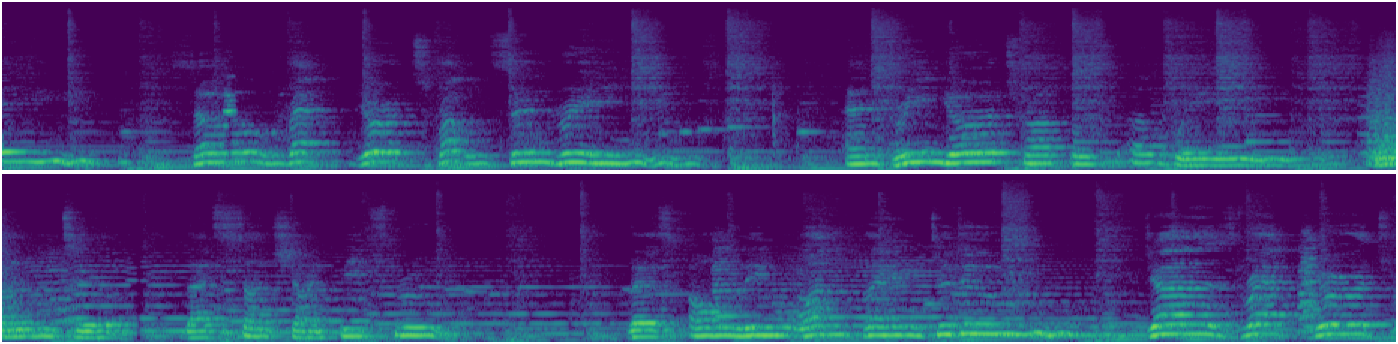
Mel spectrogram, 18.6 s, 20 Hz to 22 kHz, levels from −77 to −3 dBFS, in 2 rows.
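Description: At 1.47 to 1.55 s a short, fairly loud glitch bursts out, and at 10.13 to 10.25 s a quieter, slightly longer glitch follows. Both are corrupt frames decoded: damaged bits in compressed frames were played anyway, so misread gains and codes placed energy at wrong frequencies. The first fits a single frame, the second a few in a row. Unlike a dropout or concealed loss, the sound doesn't smear but gains energy at frequencies that don't belong.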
